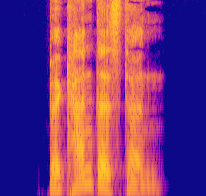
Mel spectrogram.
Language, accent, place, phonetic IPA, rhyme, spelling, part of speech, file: German, Germany, Berlin, [bəˈkantəstn̩], -antəstn̩, bekanntesten, adjective, De-bekanntesten.ogg
- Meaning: 1. superlative degree of bekannt 2. inflection of bekannt: strong genitive masculine/neuter singular superlative degree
